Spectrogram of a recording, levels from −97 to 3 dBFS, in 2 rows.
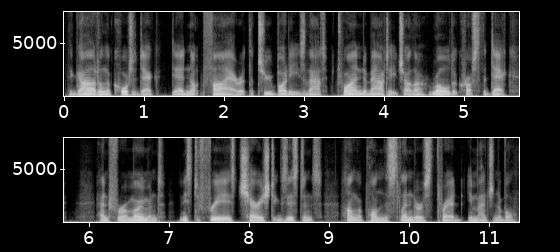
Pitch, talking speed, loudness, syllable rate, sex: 100 Hz, 190 wpm, -18 LUFS, 5.7 syllables/s, male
